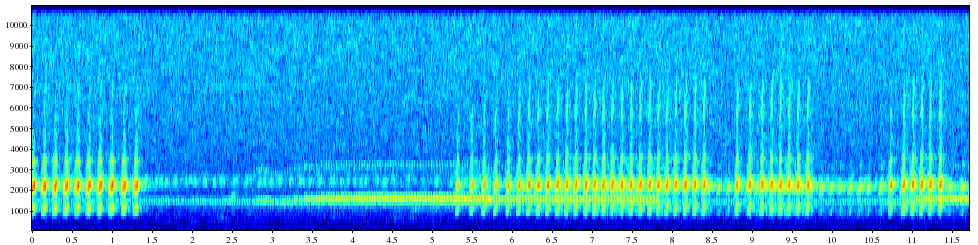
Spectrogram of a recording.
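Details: Pond chorus of tree frogs at night in North-East Italy, mid-April: bursts of fast pulsed croaks separated by gaps, with the smooth sustained trill of mole crickets filling the pauses.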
